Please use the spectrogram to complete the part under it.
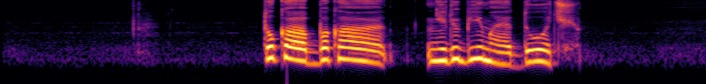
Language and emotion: Russian, neutral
